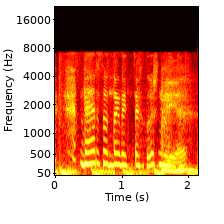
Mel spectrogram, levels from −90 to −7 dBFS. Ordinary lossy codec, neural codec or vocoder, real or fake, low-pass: MP3, 64 kbps; none; real; 7.2 kHz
